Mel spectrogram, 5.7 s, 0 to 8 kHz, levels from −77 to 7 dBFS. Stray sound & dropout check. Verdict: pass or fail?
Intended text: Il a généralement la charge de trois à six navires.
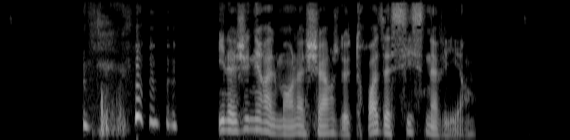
fail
